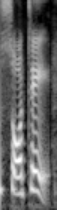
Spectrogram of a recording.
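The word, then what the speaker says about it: sauté: हल्का सा फ्राई is equal to सॉटे। अब यहाँ पर ये जब आप ई देखते हो ना, और उसके ऊपर ऐसा साइन लगा होता है, the pronunciation of E becomes a, सो you have to सॉटे the veggies.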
